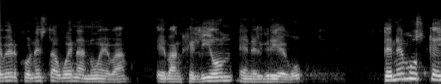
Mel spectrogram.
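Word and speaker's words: εὐαγγέλιον: batalla el evangelio así se escribiría así se pronuncia evangelion era una persona comisionada para ir al pueblo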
